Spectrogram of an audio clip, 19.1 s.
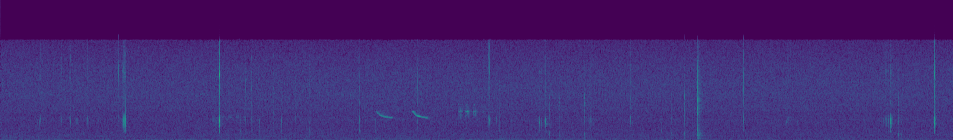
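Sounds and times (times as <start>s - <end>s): low steady hum: 0.0s - 19.0s
faint clicks: 4.3s - 6.3s
bird chirps: 4.4s - 4.9s, 7.5s - 9.9s.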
